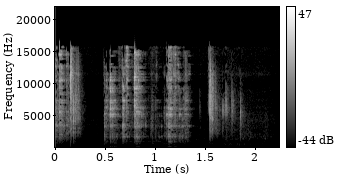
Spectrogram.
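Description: A handful of small plastic polyhedral dice clicking and clinking against one another as they are picked up and gathered in a palm, in several short clatters.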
